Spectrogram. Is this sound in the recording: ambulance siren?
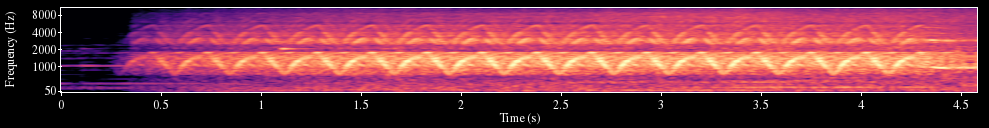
yes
